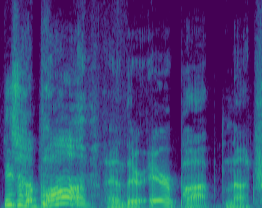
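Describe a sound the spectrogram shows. An older man speaks calmly and drily.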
